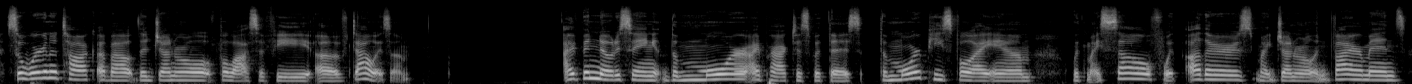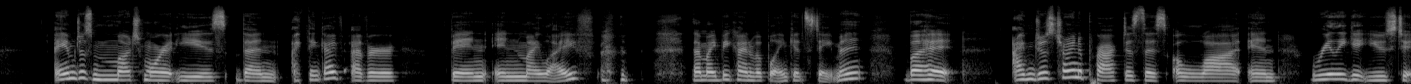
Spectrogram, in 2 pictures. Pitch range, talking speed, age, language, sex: 170-220 Hz, 150 wpm, 20-39, English, female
